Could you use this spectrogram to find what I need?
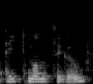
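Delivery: ordinary talk, nothing marked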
